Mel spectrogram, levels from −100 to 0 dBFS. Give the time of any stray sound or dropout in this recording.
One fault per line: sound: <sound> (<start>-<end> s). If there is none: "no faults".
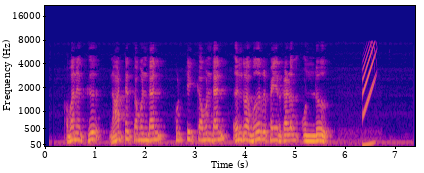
sound: chirp (6.4-6.7 s)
